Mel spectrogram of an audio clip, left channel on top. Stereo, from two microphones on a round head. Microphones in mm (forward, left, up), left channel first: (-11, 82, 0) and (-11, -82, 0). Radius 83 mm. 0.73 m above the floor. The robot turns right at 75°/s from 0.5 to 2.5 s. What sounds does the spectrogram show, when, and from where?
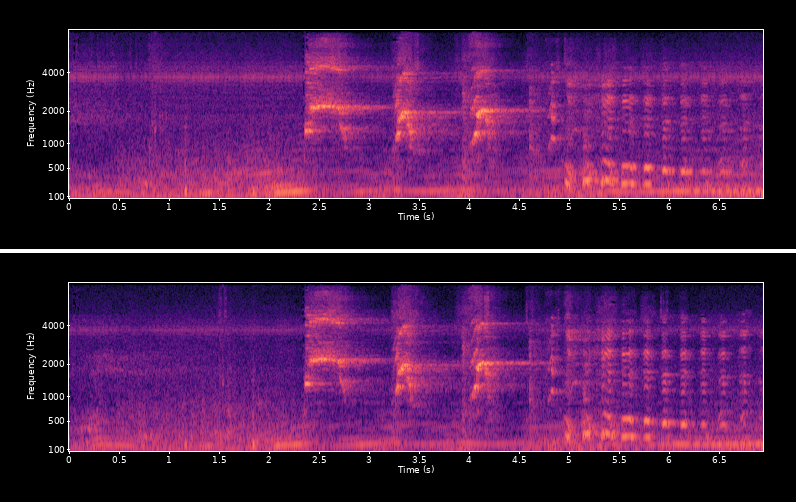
2.4 s a scream: 10° right (ahead or behind), 1.3 m; by 4.8 s 15° right (ahead or behind), 1.3 m
5.0 s laughter: 35° right (ahead or behind), 1.2 m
